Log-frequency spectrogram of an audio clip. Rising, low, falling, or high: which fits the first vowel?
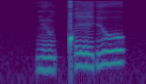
low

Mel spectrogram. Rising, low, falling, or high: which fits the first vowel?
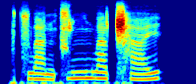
low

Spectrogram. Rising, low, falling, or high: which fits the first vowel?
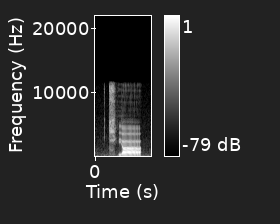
falling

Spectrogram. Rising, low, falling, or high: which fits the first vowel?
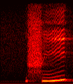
rising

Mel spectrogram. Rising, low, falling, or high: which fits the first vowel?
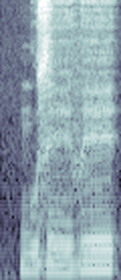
low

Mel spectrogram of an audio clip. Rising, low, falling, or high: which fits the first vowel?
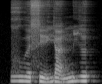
low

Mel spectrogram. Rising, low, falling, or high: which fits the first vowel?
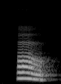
falling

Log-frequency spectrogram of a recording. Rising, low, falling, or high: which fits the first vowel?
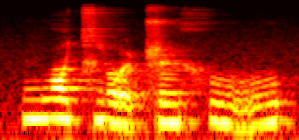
high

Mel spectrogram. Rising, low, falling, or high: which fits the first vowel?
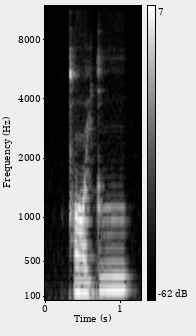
low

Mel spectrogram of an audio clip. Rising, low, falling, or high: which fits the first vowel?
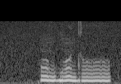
high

